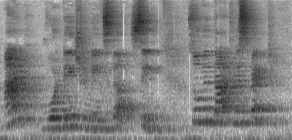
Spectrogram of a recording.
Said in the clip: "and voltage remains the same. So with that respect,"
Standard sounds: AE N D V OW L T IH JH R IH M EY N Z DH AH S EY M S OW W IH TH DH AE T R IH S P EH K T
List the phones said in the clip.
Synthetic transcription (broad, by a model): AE N D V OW T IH JH R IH M EY N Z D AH S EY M S OW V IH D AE T R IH S P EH K T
